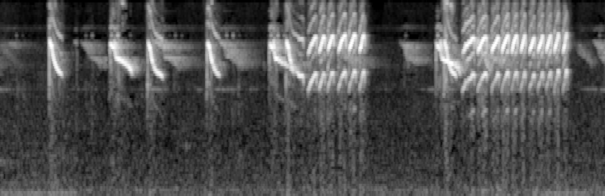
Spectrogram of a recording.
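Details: White-eye lure for wild birds opening with single sharp down-slurred whistled notes about once a second, then breaking into two longer bursts of rapid high chirping trills.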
